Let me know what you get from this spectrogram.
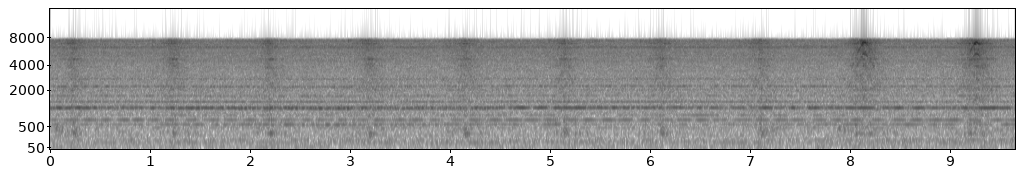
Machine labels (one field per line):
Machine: slide rail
